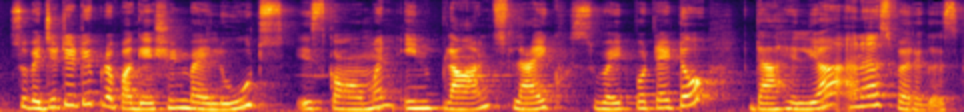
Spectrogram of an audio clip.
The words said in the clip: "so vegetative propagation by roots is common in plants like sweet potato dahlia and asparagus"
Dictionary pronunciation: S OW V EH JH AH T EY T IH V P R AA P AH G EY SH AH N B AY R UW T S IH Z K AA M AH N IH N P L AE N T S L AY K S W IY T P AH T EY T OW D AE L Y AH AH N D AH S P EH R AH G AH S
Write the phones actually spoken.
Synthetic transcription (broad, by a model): S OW V EH JH AH T EY T IH V P R AA P AH G EY SH AH N B AY L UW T S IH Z K AA M AH N IH N P L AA N T S L AY K S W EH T P AH T EY T OW D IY L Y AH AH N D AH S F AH R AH G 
